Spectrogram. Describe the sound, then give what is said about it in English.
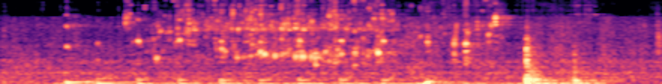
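Water is poured into a glass of whiskey, a steady splashing trickle lasting a few seconds, with a couple of soft knocks near the end and no talking. “Whiskey and water, please.”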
